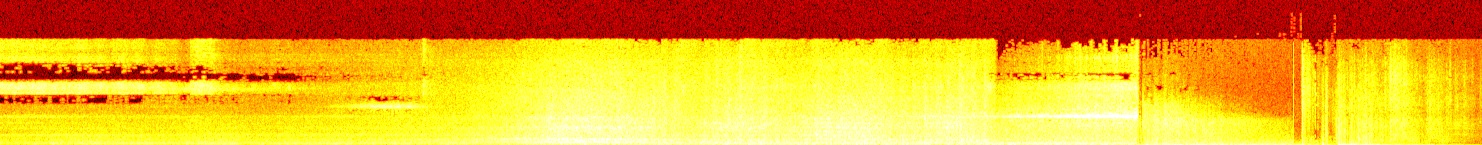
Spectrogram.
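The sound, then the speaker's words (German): A train rumbles and clatters steadily, swelling louder midway, then the noise abruptly shifts into a harsh jolt and crashing clank near the end as the train derails at a station and crashes into a buffer stop. “Am Bahnhof entgleiste der Zug und crashte gegen einen Prellbock.”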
